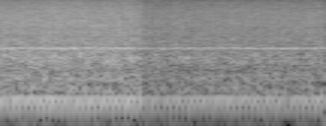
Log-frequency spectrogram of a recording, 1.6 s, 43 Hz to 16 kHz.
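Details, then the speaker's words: Jeep 2.5-liter four-cylinder idling smoothly after replacing the rocker arms and pushrods for a ticking noise and then replacing a squealing belt: even idle, no ticking or belt chirp. "I don't hear any noise. Besides the belt, by the way."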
